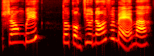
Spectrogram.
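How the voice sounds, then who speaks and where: A woman voicing a proud, hurt young adult daughter in an animated drama, emotional and insistent. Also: extremely high pitch, fast, no echo, clean studio sound, exaggerated voice. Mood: cold, indignant.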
